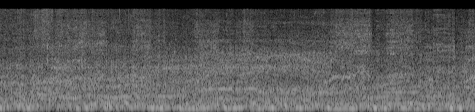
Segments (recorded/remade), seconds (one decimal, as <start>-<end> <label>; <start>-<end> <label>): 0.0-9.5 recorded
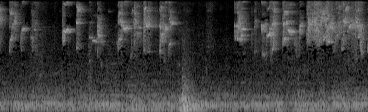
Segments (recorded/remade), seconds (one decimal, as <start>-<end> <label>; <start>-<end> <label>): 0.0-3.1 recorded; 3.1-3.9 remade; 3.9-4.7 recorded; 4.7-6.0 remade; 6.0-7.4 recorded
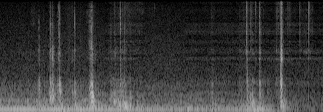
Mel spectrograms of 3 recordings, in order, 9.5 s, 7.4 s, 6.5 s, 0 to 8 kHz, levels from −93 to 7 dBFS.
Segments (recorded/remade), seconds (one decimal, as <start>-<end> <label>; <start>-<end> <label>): 0.0-2.1 recorded; 2.1-2.9 remade; 2.9-3.7 recorded; 3.7-6.5 remade

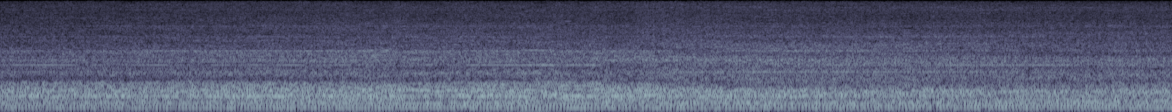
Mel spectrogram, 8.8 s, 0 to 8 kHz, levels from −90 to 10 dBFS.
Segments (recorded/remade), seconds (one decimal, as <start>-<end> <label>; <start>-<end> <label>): 0.0-2.7 recorded; 2.7-3.5 remade; 3.5-3.9 recorded; 3.9-4.8 remade; 4.8-8.8 recorded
